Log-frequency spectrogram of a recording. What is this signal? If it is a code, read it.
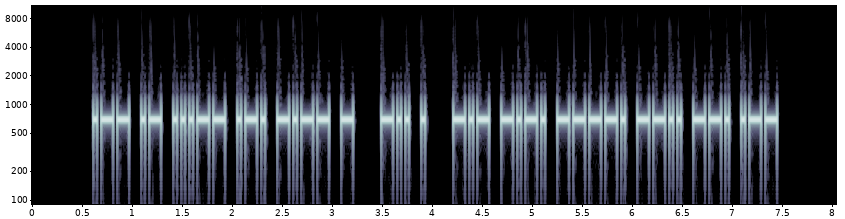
Morse code, heard as a keyed tone, about 32 wpm, 700 Hz. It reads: WA3RYT DE KC9ZGW
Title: USA Callsign DE Callsign 30wpm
